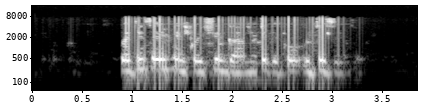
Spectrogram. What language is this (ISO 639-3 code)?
kin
